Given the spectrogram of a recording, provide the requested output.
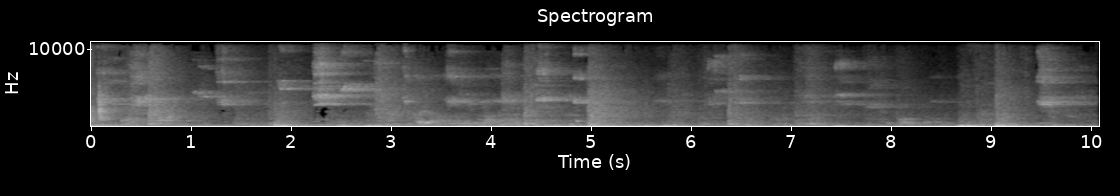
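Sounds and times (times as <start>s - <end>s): shoes squeaking on wooden floor: 0.1s - 10.0s.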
